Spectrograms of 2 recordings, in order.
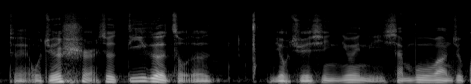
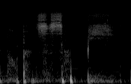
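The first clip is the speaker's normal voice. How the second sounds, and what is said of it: Whispered aside. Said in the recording (Chinese): “小声的说”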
